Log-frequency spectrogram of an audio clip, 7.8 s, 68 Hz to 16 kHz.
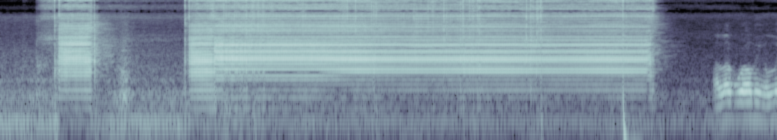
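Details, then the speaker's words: TIG welder on AC at 200 amps filling a hole in aluminum plate: loud, steady, even buzz like a tattoo machine through each weld pass with short starts and stops; normal AC arc. "I'm just going to come in here in the middle and start to weld up this small middle hole. It's going to get loud."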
